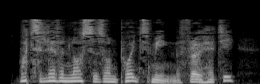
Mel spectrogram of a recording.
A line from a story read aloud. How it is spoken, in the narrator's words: I asked urgently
